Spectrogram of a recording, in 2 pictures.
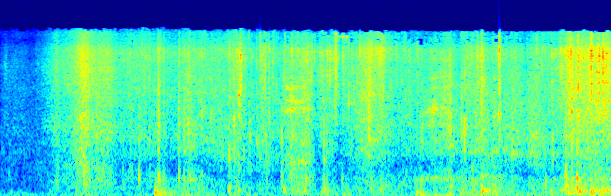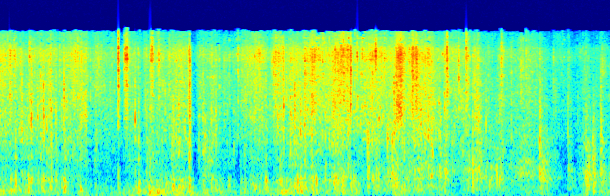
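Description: Things being shifted and scraped around inside a dumpster, with a steady clatter of knocks, rustling and broken glass crunching and clinking underfoot. It grows busier about a second and a half in and heavier again around the middle.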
